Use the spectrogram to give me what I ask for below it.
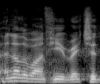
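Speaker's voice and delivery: normal talking voice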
